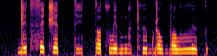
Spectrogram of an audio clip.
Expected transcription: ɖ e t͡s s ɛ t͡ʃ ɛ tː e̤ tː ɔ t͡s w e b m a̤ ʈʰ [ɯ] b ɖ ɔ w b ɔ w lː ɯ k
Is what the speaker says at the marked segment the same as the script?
yes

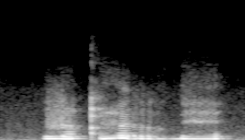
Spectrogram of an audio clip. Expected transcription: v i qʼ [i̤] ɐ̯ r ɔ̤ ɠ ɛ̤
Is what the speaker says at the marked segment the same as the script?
yes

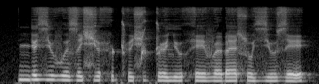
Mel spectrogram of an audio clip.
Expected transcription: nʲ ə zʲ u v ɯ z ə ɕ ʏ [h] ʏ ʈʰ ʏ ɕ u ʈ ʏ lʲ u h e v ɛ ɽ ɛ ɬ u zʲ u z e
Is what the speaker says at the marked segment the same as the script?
yes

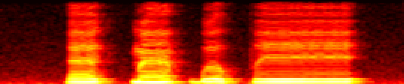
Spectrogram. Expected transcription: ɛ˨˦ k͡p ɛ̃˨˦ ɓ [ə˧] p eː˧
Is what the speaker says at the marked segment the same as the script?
yes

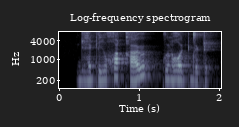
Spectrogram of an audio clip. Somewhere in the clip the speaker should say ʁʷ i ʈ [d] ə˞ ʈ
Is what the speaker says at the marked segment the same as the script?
yes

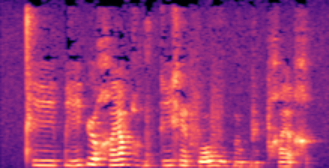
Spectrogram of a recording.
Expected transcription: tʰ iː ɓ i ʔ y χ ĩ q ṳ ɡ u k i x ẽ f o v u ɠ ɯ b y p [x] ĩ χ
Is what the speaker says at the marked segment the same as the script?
no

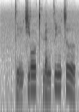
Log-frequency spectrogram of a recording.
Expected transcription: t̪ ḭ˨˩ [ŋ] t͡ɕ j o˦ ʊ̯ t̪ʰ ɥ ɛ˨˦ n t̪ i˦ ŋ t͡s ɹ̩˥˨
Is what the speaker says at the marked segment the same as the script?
no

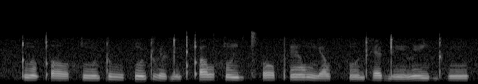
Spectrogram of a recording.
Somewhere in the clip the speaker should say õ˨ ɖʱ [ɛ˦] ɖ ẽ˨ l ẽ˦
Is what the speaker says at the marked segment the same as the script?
yes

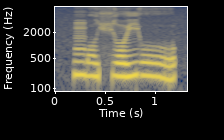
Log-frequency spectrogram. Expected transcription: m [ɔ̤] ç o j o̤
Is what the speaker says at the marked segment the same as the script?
yes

